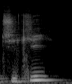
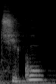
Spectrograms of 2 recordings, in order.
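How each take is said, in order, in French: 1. Le mot finit par une voyelle i après k. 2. Le mot finit par une voyelle u après k. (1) "ou tiki" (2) "ce ne sera pas tiku"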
